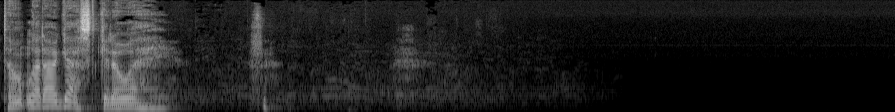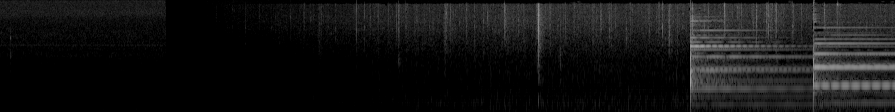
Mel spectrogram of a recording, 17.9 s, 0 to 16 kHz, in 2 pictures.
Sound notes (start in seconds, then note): 1.8 party sounds fade out; 1.9 crackle of a fireplace fades in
